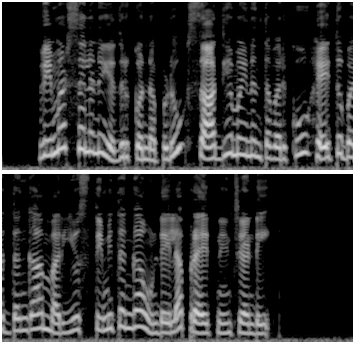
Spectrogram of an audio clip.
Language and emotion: Telugu, neutral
